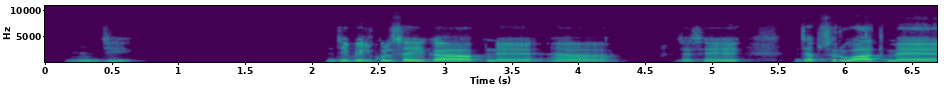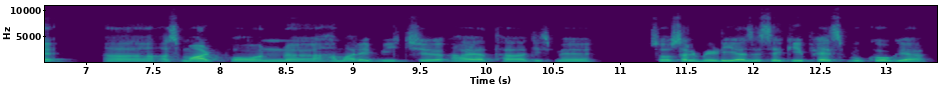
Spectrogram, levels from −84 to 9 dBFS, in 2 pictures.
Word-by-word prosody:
जी। 125 - -9 1.5
जी, 155 +4 -2
बिल्कुल। 160 +2 +1
सही 150 -3 +5
कहा 140 -2 +8
आपने 130 0 +1 0.2
अ, 130 -1 -4 0.5
जैसे 125 +1 -5 0.7
जब 135 0 +2
शुरुआत 140 +1 +6
में 140 0 +4 0.4
अ, 130 0 -5
स्मार्टफ़ोन 130 -1 -1 0.3
हमारे 125 +1 -3
बीच 125 0 -10
आया 125 0 -1
था 120 0 -2
जिसमें 120 0 -7 0.5
सोशल 125 - -1
मीडिया 125 0 +1
जैसे 120 +1 -3
कि 125 0 -4
फ़ेसबुक 120 +2 -3
हो 125 -1 +2
गया। 120 +1 -2
130 Hz, 110 wpm, -26 LUFS, 125-135 Hz, 1.5 s, कहा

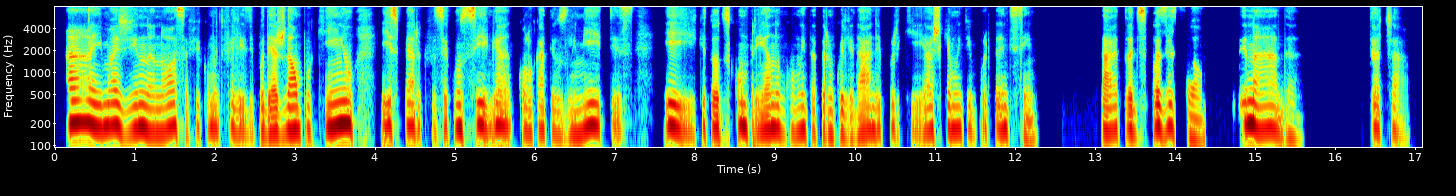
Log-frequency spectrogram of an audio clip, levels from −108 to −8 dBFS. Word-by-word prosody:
Ah, 210 0 +8
imagina. 180 -2 +3
Nossa, 170 +4 -1
fico 180 -2 -17
muito 175 -1 -5
feliz 175 -4 -7
de - - -16
poder 80 - -2
ajudar 165 - +2
um 170 - +4
pouquinho 185 +4 +6 0.3
e 190 - -4
espero 185 -1 -2
que - - -42
você 160 -4 -7
consiga 185 0 0
colocar 165 +1 -6
teus 145 -4 -11
limites, 170 +6 -1 0.4
e 170 -5 +2
que - - -8
todos 85 -1 -1
compreendam 175 -2 +1
com 155 +2 -14
muita 165 -1 -4
tranquilidade, 160 +2 -5
porque 165 -2 -12
acho 170 +1 -3
que - - -10
é 175 - -1
muito 170 0 -2
importante 170 0 -6
sim. 110 +1 -8 0.8
Tá, 165 - 0
eu 170 - -3
tô - - -5
à - - +5
disposição. 150 -7 -2 0.4
De 195 - -1
nada. 170 -10 +3 0.8
Tchau, - - -4
tchau. 65 - -14
170 Hz, 145 wpm, -22 LUFS, 155-185 Hz, 0.8 s, Ah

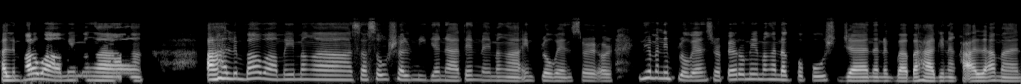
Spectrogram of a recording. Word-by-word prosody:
Halimbawa 200 +3 +5
may 195 0 -5
mga, 195 -1 0 1.1
ah, 230 +1 +11
halimbawa 260 -2 +1
may 230 +1 -6
mga 220 -2 -1
sa 220 - -2
social 220 -1 -3
media 205 -2 -9
natin 190 +3 -4
may 190 -2 -10
mga 170 -2 -3
influencer 170 -1 -5
or 165 0 -4 0.3
hindi 270 - -5
naman 295 -2 -2
influencer. 195 -3 -4
Pero 225 +2 -1
may 240 - -3
mga 230 -1 -4
nag-popost 195 0 -7
diyan 170 0 +2
na - - -5
nagbabahagi 170 +1 +1
ng 165 - -4
kaalaman 165 -1 +2
195 Hz, 160 wpm, -24 LUFS, 175-225 Hz, 1.1 s, ah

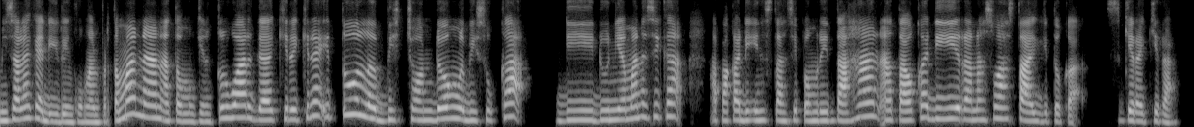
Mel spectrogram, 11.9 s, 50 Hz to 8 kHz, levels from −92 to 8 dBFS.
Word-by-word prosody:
misalnya 235 +6 +2
kayak 245 -6 +1
di 185 - -3
lingkungan 175 -1 -2
pertemanan, 280 - +4
atau 200 -3 0
mungkin 185 -1 -6
keluarga, 265 -4 +3
kira-kira 230 +7 -2
itu 290 +4 -5
lebih 225 -7 +1
condong, 240 +3 +1
lebih 210 -1 -3
suka 225 - 0 0.2
di 220 +2 -3
dunia 225 +1 0
mana, 265 +5 0
sih, 290 0 -3
Kak? 300 -1 -2 0.2
Apakah 215 0 -1
di 210 - -3
instansi 215 0 -3
pemerintahan 205 +9 +1
ataukah 225 +4 +1
di 245 0 +1
ranah 225 -1 -1
swasta, 245 -3 +3
gitu, 185 -1 -8
Kak? - - -4 0.2
Se - - -6
kira-kira. 190 -5 -4
220 Hz, 155 wpm, -23 LUFS, 205-255 Hz, 0.2 s, pertemanan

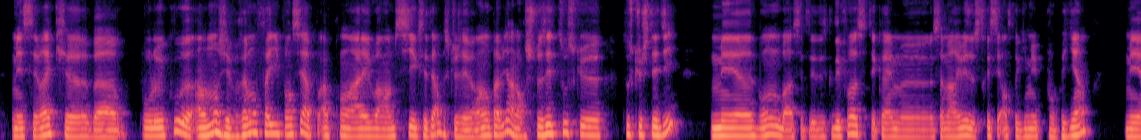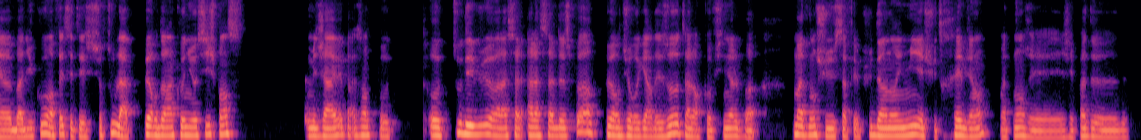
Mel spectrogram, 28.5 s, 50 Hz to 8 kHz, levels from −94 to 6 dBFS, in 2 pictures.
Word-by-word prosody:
mais 110 0 +2
c'est 110 -1 -3
vrai 130 +5 +3
que, 110 -3 -1
bah, 105 -1 -1 0.2
pour 120 -1 +1
le 120 +1 +5
coup 165 +7 +1
à 120 -4 +2
un - - +4
moment 145 +8 +6
j'ai 130 -5 +4
vraiment 135 +9 +2
failli 150 -2 +2
penser 140 +3 -1
à - - +2
p - - -10
à 120 - 0
prendre 120 -1 -2
à 110 - -2
aller 115 0 +2
voir 115 0 -1
un 110 - +1
psy 115 +3 -2
et 120 - +2
cetera 130 +5 0
parce 140 -4 -3
que 110 - -3
j'allais 100 -1 0
vraiment 115 +5 +1
pas 130 -1 +2
bien, 180 +7 0
alors 115 -7 0
je 105 - -8
faisais 145 +3 +4
tout 165 +2 -1
ce 160 +1 -7
que 125 -4 0 0.2
tout 140 - 0
ce - - -5
que 135 -1 -1
je 130 - -5
t'ai 130 - +4
dit, 180 - 0 0.4
mais 120 0 +6
heu, 120 0 +4
bon 125 +4 +1
bah, 105 -4 0
c'était 105 +1 -6
des 110 - -5
c 110 - -11
des 115 0 +1
fois 145 +5 +1
c'était 140 -6 -7
quand 105 +2 -4
même, 105 0 -2
heu 105 0 -5
ça 105 +1 -5
m'arrivait 110 +3 +1
de 110 - +1
«stresser» 115 +2 -5
entre 110 0 -5
guillemets 110 +2 -1
pour 105 -2 -7
rien, 130 - +1 0.4
mais 110 -1 +1
heu 105 0 +1
bah, 100 0 +2
du 110 +1 -2
coup 150 +6 +1
en 125 -4 +2
fait 135 +1 -1
c'était 110 -4 -3
surtout 125 +9 -3
la 120 -7 +2 0.2
peur 130 -2 +4
de 125 - +3
l'inconnu 125 0 +1
aussi 125 +3 -1
je 140 0 -4
pense, 150 +1 -2 0.8
mais 120 -1 +2
j'arrivais 120 +2 +1
par 125 -1 -6
exemple 125 +1 -1
au 110 - -3 0.5
au 125 -1 +4
tout 120 +6 -2
début 140 -1 +5
à 125 -2 0
la 115 0 0
salle 120 -1 -3
à 125 - +2
la 125 0 +3
salle 120 -1 -2
de 120 0 +2
sport. 165 +7 -3
Peur 125 -3 +3
du 120 +1 -1
regard 110 -1 -1
des 110 +3 -1
autres, 145 -2 +2
alors 105 -2 -2
qu'au 105 -1 -4
final, 115 +3 -1
bah, 100 -2 -5 0.4
maintenant 130 -1 +2
je 130 - -4
suis 115 -2 0
ça 110 -1 -4
fait 105 0 -6
plus 105 +5 -5
d'1 120 -2 +4
an 120 0 +4
et - - +3
1/2 130 +3 +3
et 120 - +1
je 115 - -13
suis 95 - -10
très 125 +4 0
bien. 120 +6 -1
Maintenant, 120 +4 -2
j'ai 95 -2 -4
j'ai 100 0 -7
pas 110 +4 -3
de 100 -2 -3
120 Hz, 265 wpm, -23 LUFS, 110-130 Hz, 0.8 s, moment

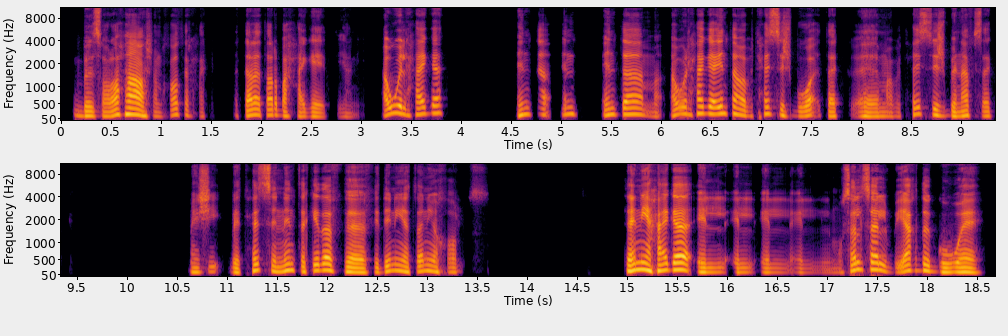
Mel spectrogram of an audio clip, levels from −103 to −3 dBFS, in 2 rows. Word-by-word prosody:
بصراحة، 140 +6 +3
عشان 125 -4 -3
خاطر 165 +3 -7
حاجت 120 -2 -22 0.4
3 160 +2 +1
4 160 -4 -1
حاجات 120 -3 -7
يعني، 110 -1 -22 0.3
أول 200 -2 +2
حاجة 195 +7 -1 0.7
أنت 170 +1 -4
أن 190 +1 -5 0.3
أنت 175 +3 -1 0.2
م 120 - -14
أول 180 +2 -2
حاجة 200 0 +3
أنت 205 0 -1
ما 170 -6 +3
بتحسش 150 +1 -4
بوقتك، 130 -1 -4
آآ، 125 -1 -3
ما 125 0 -9
بتحسش 165 +6 -5
بَنفسك 135 0 -3 1.3
ماشي؟ 130 +3 -4
بتحس 175 +8 -1
إن 150 +2 +1
أنت 180 -4 0
كده 175 +6 +4
في 135 -6 +3
في 130 +2 -7
دنيا 155 +2 0
تانية 150 +2 -1
خالص. 130 +1 -11 1.4
تاني 190 +3 +8
حاجة 190 +3 +7
ال 130 -1 -2
ال 130 0 -7
ال 125 0 -10 0.4
المسلسل 185 - +1
بياخدك 165 +4 +1
جواه، 130 -2 +2
150 Hz, 135 wpm, -23 LUFS, 130-175 Hz, 1.4 s, تاني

